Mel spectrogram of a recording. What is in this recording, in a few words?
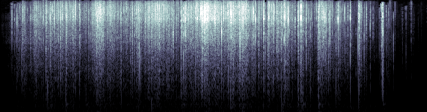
Debris Ice Cream Cone, Soft; Texture; Materials; BlastWave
